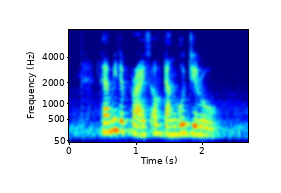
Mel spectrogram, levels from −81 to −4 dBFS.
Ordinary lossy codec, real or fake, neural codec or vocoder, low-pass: none; real; none; none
